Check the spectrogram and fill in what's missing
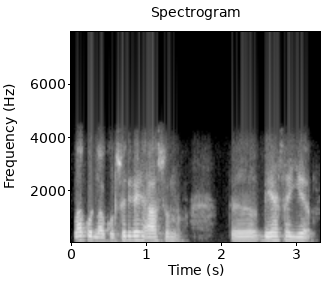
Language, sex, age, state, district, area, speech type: Kashmiri, male, 30-45, Jammu and Kashmir, Shopian, rural, conversation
